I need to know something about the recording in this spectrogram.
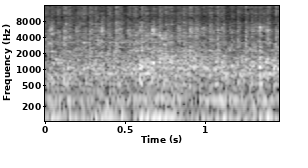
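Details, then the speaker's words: Ferguson TED20 tractor engine, hot, after oil, filter and oil-bath air filter change, revs reduced to steady tickover: even low-pitched idle, smoother, less knocky and grindy than before; oil pressure holding 20–30, previously dropped to nothing when hot. "It sounds like it's running smoother, it sounds like everything's firing neatly. I don't want to jinx it, but it sounds less knocky and grindy."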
